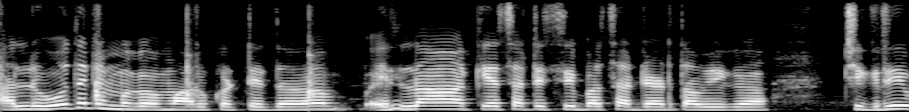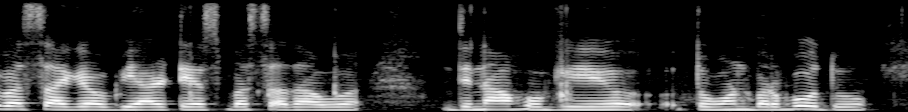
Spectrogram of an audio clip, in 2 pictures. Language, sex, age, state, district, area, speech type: Kannada, female, 18-30, Karnataka, Dharwad, rural, spontaneous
